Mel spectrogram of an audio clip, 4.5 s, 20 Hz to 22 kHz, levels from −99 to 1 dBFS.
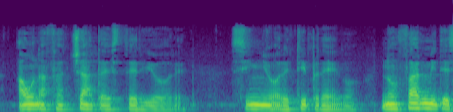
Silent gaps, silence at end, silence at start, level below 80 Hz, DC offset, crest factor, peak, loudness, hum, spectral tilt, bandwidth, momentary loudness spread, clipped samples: none; 0 s; 0.2 s; -56 dBFS; under 0.1%; 18 dB; -6 dBFS; -24 LUFS; none; -7 dB/octave; 9.4 kHz; 14 LU; under 0.1%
